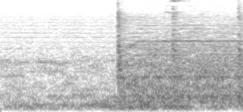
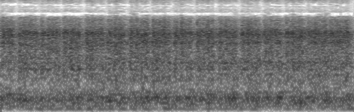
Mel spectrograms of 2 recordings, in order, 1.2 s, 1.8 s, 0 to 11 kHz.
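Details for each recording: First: HP P1566 laser printer after replacing the worn motor drive gear that caused rattling: soft, even whir of the gear train with a few light clicks and no rattle; drive now runs smoothly, normal. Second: HP LaserJet printer (P1566) powered on: harsh, high rattling grind runs steady then cuts off cleanly; worn or broken drive gear, motor-driven gear on the right side worn down over long use.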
